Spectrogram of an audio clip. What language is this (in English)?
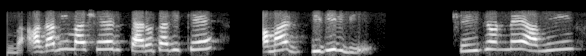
Bangla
